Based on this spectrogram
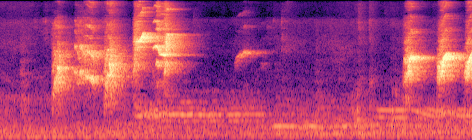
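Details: Greater green leafbird (Chloropsis sonnerati) song during a pairing of birds: bright, varied bursts of high chirps and whistles, a second burst following after a pause, over a faint low hum.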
